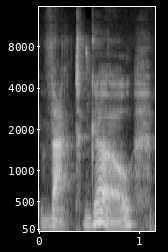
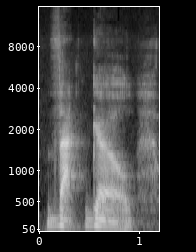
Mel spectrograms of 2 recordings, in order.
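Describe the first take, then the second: First: The t in 'that' is fully pronounced. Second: The t in 'that' is a glottal stop. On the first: The speaker calls it wrong. "we can't say that girl" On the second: The speaker calls it right. "I am blocking the air after the a from that, and I swallow the t and transform it into this glottal stop"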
